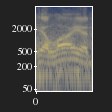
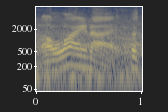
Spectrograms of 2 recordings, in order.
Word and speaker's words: Illini: I was saying Illini, making it a 4-syllable. It's fighting Illini. 3-syllable. My apologies for the fighting Illini.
